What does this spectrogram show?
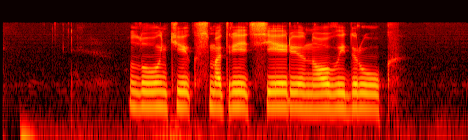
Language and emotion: Russian, sad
